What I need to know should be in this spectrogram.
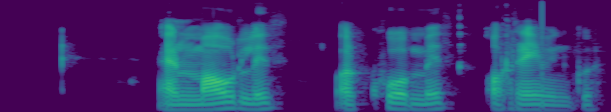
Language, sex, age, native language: Icelandic, male, 30-39, Icelandic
